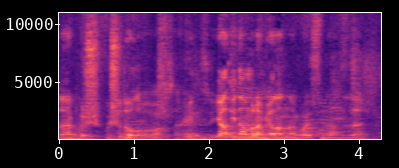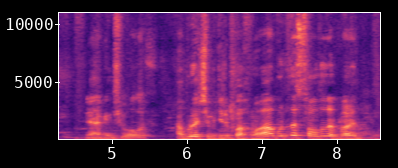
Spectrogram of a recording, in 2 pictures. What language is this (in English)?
Turkish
